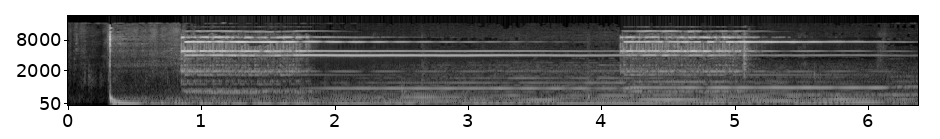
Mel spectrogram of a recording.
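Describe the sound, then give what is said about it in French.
An old-style telephone bell rings during the Second World War French Resistance era. A sharp click comes first, then two clear bursts of bright, rattling ringing separated by a quiet pause, with no voices. “un coup de téléphone alerte les résistants”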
